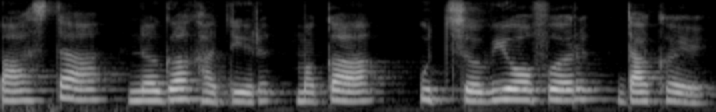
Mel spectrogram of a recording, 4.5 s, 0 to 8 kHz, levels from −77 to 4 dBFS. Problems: background sounds at intervals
